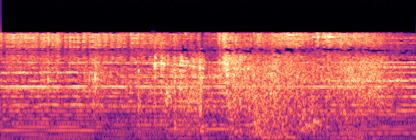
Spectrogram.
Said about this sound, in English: A shard of glass crashes into the lab, and they look down at it.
